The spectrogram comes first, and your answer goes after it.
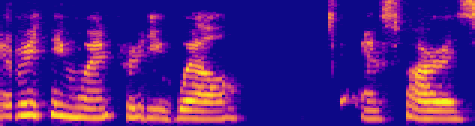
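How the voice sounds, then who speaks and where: At a fairly slow pace, a woman talks in a medium-pitched, somewhat breathy voice with ordinary pitch variation. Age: 80s+. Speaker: heart patient and patient advocate. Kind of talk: interview answer.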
